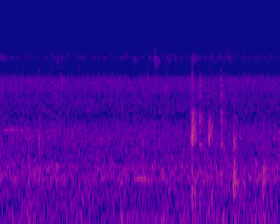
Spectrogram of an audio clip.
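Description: A pencil writes and taps softly on paper.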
